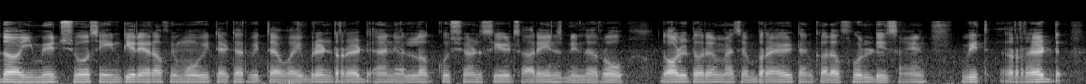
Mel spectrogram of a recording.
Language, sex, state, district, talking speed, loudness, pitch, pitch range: English, male, Karnataka, Bangalore, 170 wpm, -20 LUFS, 110 Hz, 105-110 Hz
